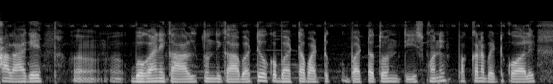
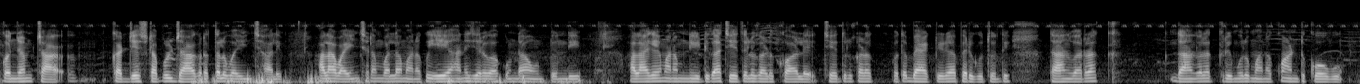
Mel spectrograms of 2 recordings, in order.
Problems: constant background noise, background conversations at intervals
